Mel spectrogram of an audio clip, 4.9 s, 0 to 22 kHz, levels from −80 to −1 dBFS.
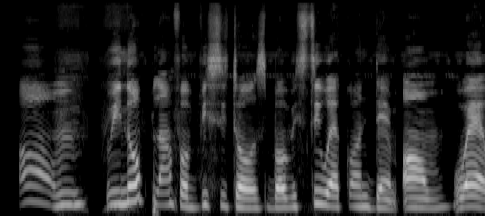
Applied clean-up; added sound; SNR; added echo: none; none; none; none.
